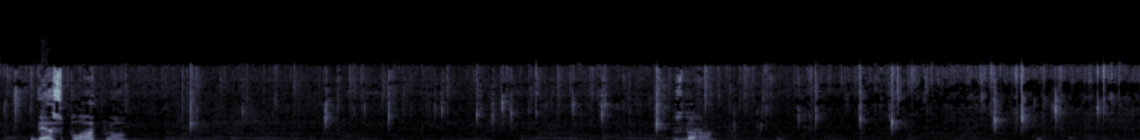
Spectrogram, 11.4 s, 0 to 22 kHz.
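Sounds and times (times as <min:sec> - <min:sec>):
water running from an outdoor drinking tap: 0:00.0 - 0:11.3
speech: 0:00.3 - 0:01.4, 0:06.8 - 0:07.2.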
